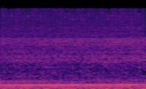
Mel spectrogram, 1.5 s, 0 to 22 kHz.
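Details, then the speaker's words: 1996 Ford F250 4x4 with 460 big-block V8 and automatic overdrive, about 3/4 throttle up a hill: deep, even drone rising in pitch with no knocks or misses, normal acceleration. "got about 3/4 throttle for acceleration up the hill"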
